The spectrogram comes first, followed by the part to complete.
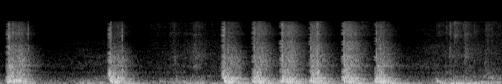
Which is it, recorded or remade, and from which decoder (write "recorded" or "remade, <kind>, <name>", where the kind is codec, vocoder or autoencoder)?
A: recorded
